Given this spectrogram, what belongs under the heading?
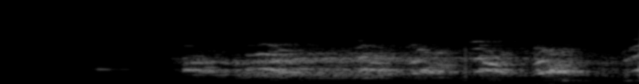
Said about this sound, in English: The sled dogs increased their pace and yelped with eagerness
